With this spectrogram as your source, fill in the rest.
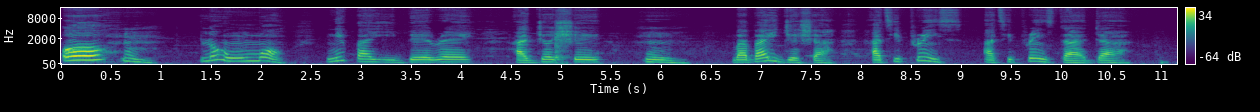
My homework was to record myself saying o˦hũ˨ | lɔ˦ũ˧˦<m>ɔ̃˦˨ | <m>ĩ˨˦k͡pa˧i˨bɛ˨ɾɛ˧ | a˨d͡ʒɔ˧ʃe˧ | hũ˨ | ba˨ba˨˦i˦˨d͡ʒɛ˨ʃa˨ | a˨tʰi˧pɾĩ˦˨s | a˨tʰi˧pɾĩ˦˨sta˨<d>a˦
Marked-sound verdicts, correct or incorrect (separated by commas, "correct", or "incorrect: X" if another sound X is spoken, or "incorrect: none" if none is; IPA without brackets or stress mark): correct, incorrect: n, correct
